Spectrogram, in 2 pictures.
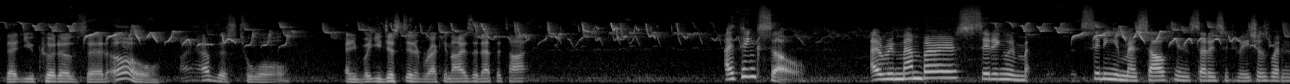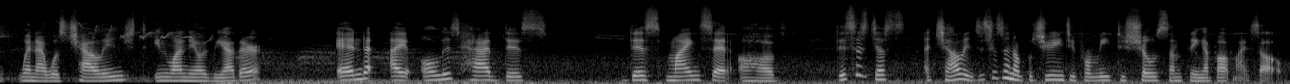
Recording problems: animal sounds; loud; throughout; 9 dB below the speech

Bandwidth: 17 kHz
